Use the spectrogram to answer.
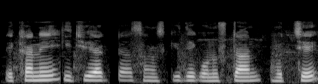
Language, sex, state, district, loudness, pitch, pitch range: Bengali, male, West Bengal, Malda, -19 LUFS, 185 Hz, 170-195 Hz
